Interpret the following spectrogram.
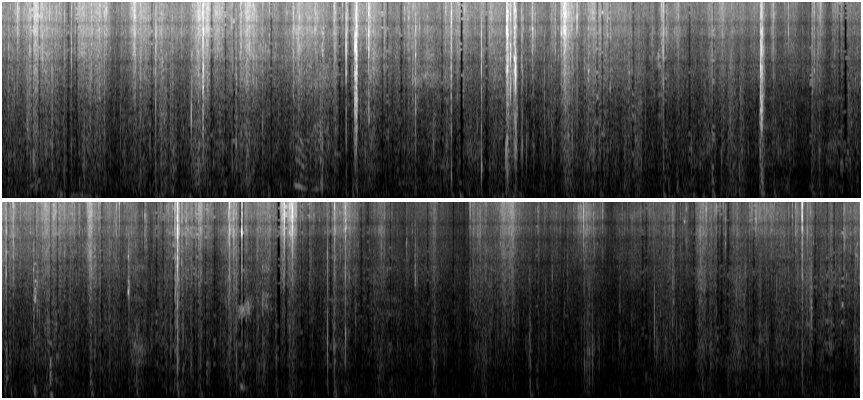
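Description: Footsteps through dry brush: boots crunching and twigs snapping in irregular sharp cracks as stiff stems scrape past legs. The cracks are denser and louder in the first half and thin out later.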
